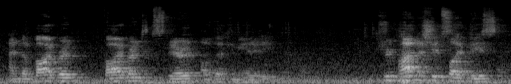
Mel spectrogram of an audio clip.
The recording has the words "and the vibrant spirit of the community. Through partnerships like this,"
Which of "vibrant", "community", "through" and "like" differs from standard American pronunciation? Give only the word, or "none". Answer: none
